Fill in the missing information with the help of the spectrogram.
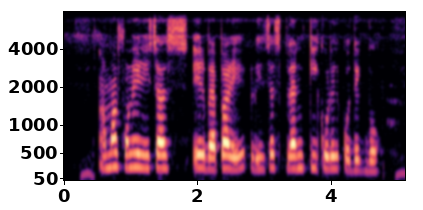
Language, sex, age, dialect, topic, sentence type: Bengali, female, 18-24, Rajbangshi, banking, question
